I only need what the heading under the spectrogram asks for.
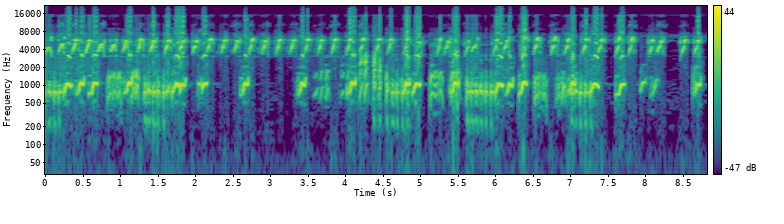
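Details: White-breasted waterhen chicks calling their mother, recorded for luring birds: a continuous chorus of rapid high ticking notes over lower nasal, bubbling calls repeated several times a second, with brief gaps near the end.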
